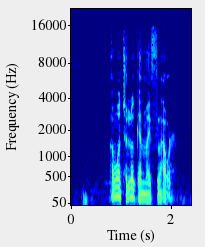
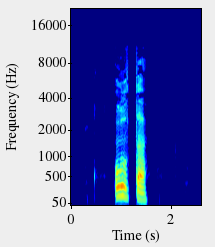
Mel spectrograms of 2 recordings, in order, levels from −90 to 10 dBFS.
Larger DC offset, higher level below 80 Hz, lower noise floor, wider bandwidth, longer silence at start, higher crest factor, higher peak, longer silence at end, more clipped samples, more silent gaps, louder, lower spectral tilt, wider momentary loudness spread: neither; about the same, -68 dBFS vs -72 dBFS; second, -66 dBFS vs -87 dBFS; first, 16.5 kHz vs 8.8 kHz; second, 0.25 s vs 0.9 s; about the same, 18 dB vs 20 dB; second, -24 dBFS vs -8 dBFS; second, 0.35 s vs 1.15 s; neither; neither; second, -41 LUFS vs -24 LUFS; second, -5 dB/octave vs -7.5 dB/octave; second, 6 LU vs 12 LU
